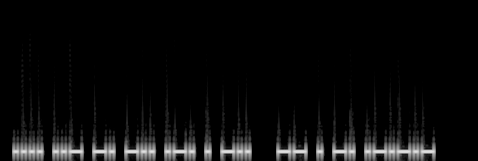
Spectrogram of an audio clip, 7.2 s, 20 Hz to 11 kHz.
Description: Morse code, heard as a keyed tone, about 20 wpm, 700 Hz. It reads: HUNDRED MEN.
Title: Sentences from Top 1000 Words - Review Part 2 - 20wpm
